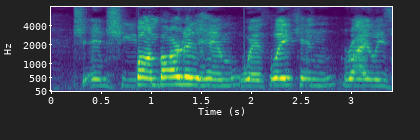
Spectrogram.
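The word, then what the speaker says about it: Laken: he came in and she bombarded him with lak Riley's name and even handed him a pin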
